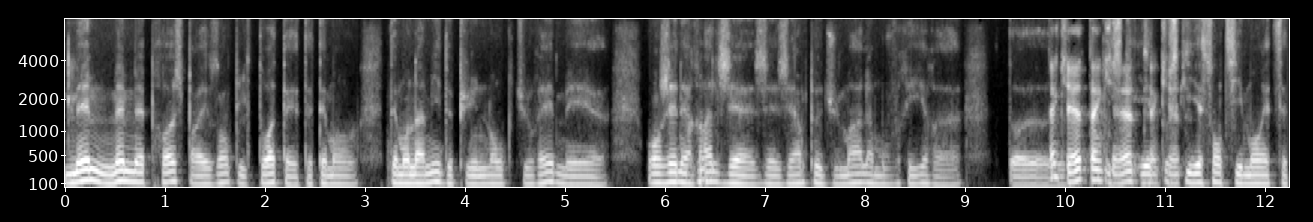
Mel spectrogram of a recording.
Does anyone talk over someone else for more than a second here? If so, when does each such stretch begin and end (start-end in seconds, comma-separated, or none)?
9.8-11.3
